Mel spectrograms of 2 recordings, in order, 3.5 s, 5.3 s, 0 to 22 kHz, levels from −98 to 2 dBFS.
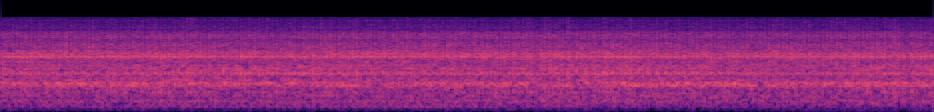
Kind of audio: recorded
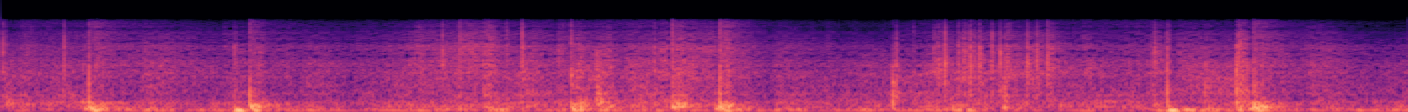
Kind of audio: remade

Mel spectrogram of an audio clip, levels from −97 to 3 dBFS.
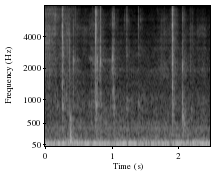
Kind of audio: remade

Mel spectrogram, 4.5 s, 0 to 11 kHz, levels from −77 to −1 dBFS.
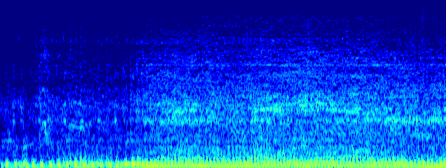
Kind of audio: recorded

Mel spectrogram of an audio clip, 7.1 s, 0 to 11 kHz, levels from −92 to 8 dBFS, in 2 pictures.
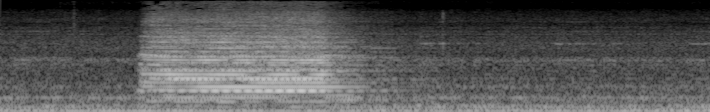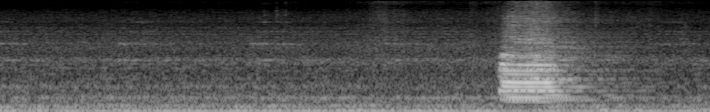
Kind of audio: recorded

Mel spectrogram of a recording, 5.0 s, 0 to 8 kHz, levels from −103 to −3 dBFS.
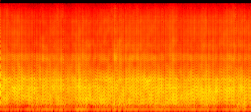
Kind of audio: remade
